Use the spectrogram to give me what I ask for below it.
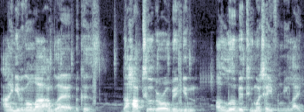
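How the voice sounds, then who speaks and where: A man with a Mississippi drawl rambles through a comedic album review, tossing in crude jokes. His voice sits fairly low and rings in a roomy, echoey space. Faint music plays behind him. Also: normal speed, darkish tone. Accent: Mississippi Southern US. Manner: rambling, crude joking asides.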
